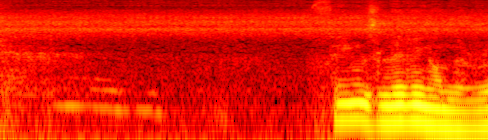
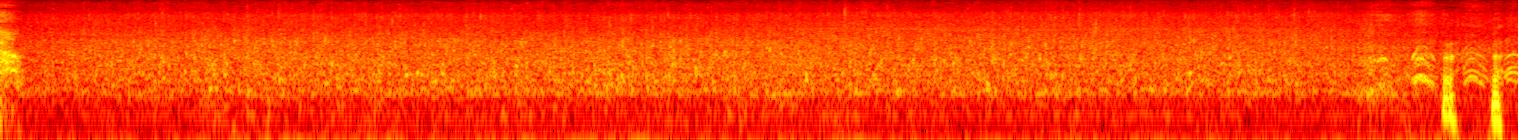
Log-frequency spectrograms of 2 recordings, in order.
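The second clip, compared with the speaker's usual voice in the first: soft breathy laugh; 3 semitones higher, 9 dB quieter than usual. Real, not acted. Laughing at own tiger joke.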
